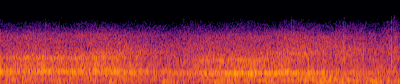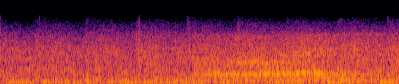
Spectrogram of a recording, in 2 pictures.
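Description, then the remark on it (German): A dense, steady roar of Union Berlin football fans in a stadium, with chanting voices swelling and easing in broad waves, continuous throughout. “sondern einfach nur, weil dieses Stadion und diese Fans von Union Berlin einfach so unfassbar toll gewesen sind. Diese Stimmung, und ihr hört es vielleicht noch”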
